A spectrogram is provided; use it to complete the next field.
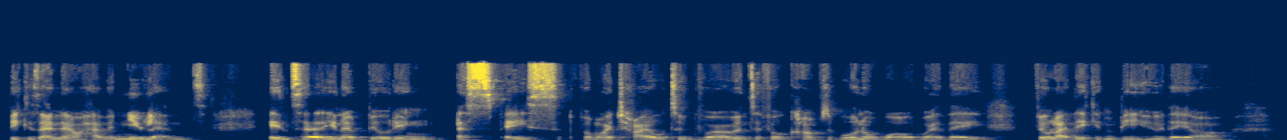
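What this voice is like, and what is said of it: British accent. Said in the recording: “I'm British. I just lived in the US. My accent apparently has never left me and will never leave me”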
